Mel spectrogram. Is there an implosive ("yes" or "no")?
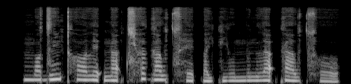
no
